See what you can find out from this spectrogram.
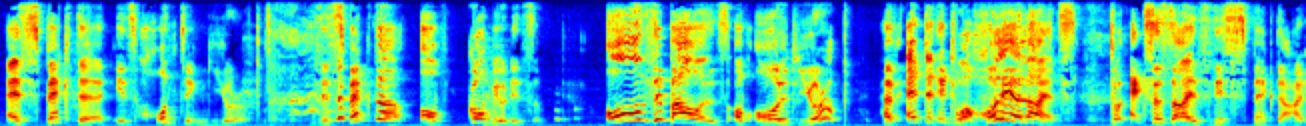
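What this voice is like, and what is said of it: Put-on German accent. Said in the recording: “he's German, so that's why I'm reading in a German accent.”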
